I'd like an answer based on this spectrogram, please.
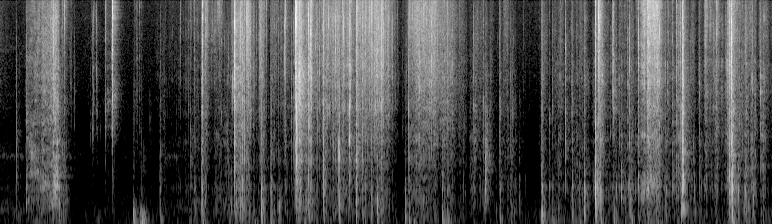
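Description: Cellophane shrink-wrap being torn and pulled off a cardboard trading card box, crinkling and crackling in irregular bursts with short pauses, busiest in the middle.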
